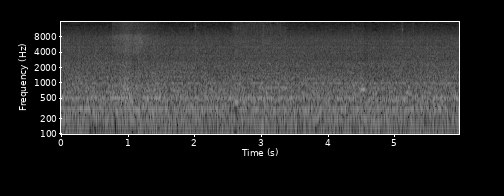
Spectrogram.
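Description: A racing car engine idles with a steady, rough hum.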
